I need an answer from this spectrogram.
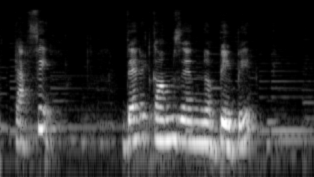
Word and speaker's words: café: For instance, in the word like café, C-A-F-E, accent aigu. So it gives us the sound of A, café.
